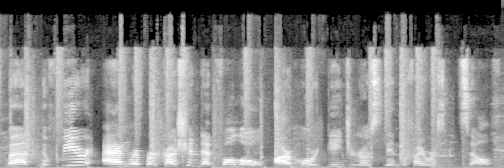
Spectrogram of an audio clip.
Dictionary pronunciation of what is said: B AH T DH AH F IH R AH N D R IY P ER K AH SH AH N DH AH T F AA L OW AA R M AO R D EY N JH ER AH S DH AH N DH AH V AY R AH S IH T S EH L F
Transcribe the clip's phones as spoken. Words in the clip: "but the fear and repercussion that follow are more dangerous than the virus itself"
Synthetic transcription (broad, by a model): B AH T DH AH F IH R AH N D R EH P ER K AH SH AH N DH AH T F AA L OW AA R M AO R D EY N JH ER AH S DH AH N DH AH F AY R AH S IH T S EH L F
